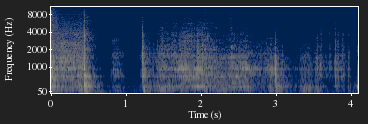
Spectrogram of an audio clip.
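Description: Small clear plastic storage drawers being handled: a couple of sharp knocks as one drawer is pushed home, then a soft sliding rub as the next is drawn out, with a few light knocks near the end.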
